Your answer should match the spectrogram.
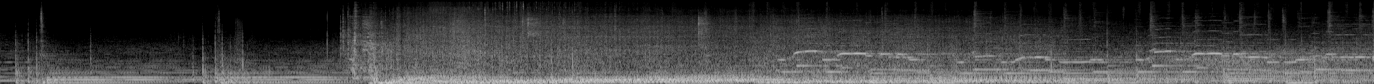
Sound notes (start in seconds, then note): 0.8 dramatic music; 3.4 engine starting; 7.6 upbeat Scottish music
